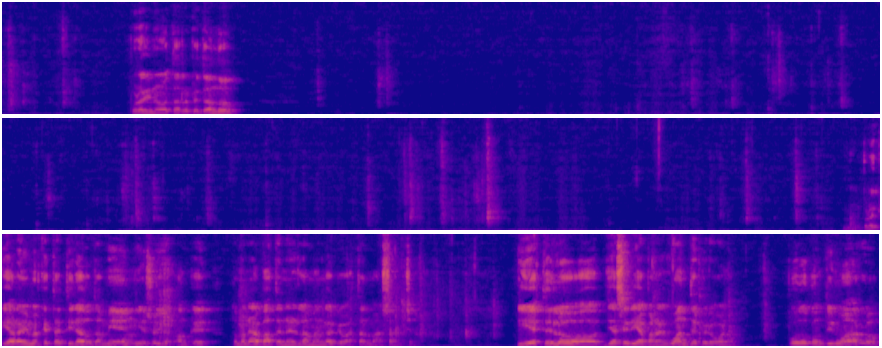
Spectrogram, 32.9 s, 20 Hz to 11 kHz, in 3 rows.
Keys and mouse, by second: 0.0 alt+q, 6.6 click, 9.0 s, 10.2 click, 10.3 s, 11.5 click, 11.6 g, 12.1 click, 12.5 alt+q, 13.0-14.3 shift+middle drag, 14.3 click, 14.8-19.0 middle drag, 16.9 ctrl+r, 19.0 right click, 19.2-27.6 middle drag, 27.6 alt+right click, 27.9-30.0 middle drag, 30.0 alt+q, 30.4-32.9 shift+middle drag.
